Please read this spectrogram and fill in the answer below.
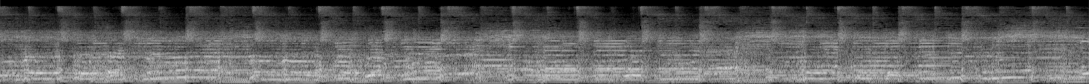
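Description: A live rock band playing: electric guitar through an amplifier over a steady drum beat, about two beats a second.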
